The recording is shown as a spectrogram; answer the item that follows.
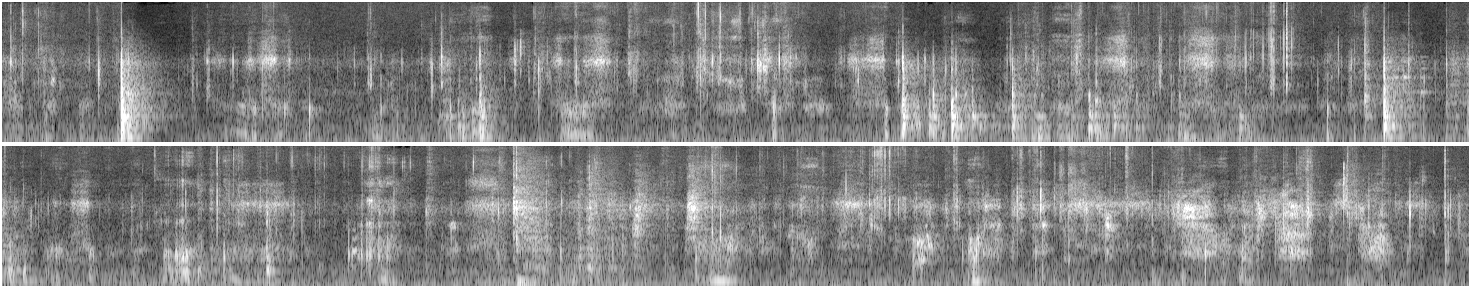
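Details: Boba Bear, a Pomeranian puppy, snacks on dog-friendly fish and chips indoors; steady crunchy biting and wet chewing clicks, irregular bursts over quiet room tone with a sharp crunch early on.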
